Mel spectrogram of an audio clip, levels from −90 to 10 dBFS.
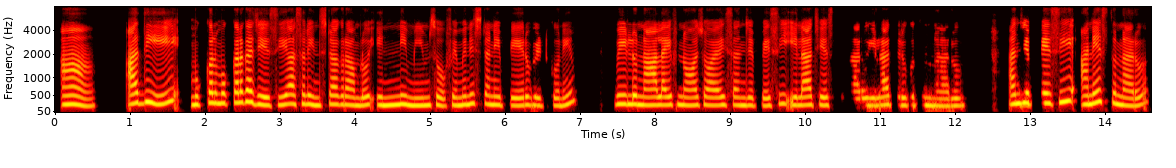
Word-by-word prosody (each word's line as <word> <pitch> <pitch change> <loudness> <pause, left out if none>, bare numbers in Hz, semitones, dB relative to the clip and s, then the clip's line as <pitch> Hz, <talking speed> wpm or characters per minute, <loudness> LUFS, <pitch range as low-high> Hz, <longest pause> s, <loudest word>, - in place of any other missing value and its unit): ఆ! - - +4 0.9
అదీ 290 +3 +4 0.6
ముక్కలు 280 +5 +2
ముక్కలుగా 290 +4 +3
జేసి 225 -1 +1
అసలు 255 0 -2
ఇన్‌స్టా‌గ్రా‌మ్‌లో 225 0 -1 0.2
ఏన్ని 230 +3 +3
మీమ్సో 220 +2 +1
ఫెమినిస్ట్ 235 +4 -1
అనే 235 -1 +1 0.2
పేరు 215 +2 0
పెట్టుకొని 210 +1 -4 0.7
వీళ్ళు 255 0 +3
నా 225 - +2
లైఫ్ 230 0 0
నా 220 - -1 0.2
చాయిస్ 225 0 -2
అని 220 0 0
చెప్పేసి 210 +3 -5 0.2
ఇలా 225 +1 +2
చేస్తున్నారు, 220 - -5
ఇలా 220 +2 0
తిరుగుతున్నారు 210 -2 -3 0.7
అని 265 +1 +5
చెప్పేసి 285 +2 +2 0.3
అనేస్తున్నారు. 250 -7 +1
230 Hz, 110 wpm, -23 LUFS, 215-255 Hz, 0.9 s, అని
